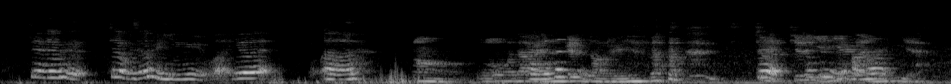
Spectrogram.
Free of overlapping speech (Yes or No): No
